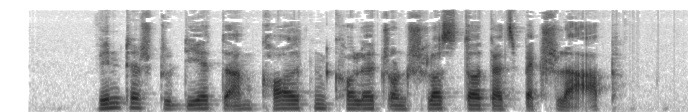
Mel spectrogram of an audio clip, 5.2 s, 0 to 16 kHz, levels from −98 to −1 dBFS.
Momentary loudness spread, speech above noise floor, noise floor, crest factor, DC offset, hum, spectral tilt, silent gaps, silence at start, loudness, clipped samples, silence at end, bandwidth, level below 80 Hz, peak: 9 LU; 44 dB; -64 dBFS; 20 dB; under 0.1%; none; -3 dB/octave; none; 0.75 s; -20 LUFS; under 0.1%; 0.55 s; 11.5 kHz; -60 dBFS; -2 dBFS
